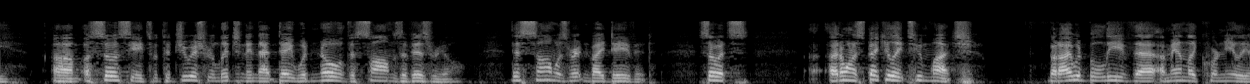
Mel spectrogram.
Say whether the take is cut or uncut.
uncut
